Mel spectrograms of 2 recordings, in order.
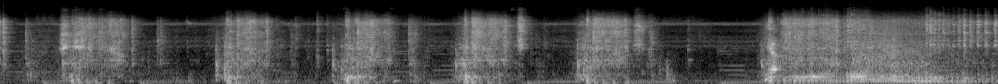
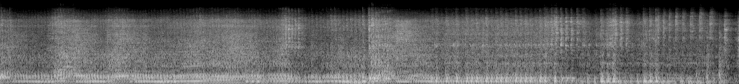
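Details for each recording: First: Free, previously seized TAO pit bike, single-cylinder, with no fuel and sprayed with brake cleaner: short cranking bursts about every 1.5 seconds, then it catches roughly at 7.7 s and runs. Doesn't sound bad. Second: Free, previously seized TAO pit bike with choke on: the engine runs rough and uneven, then falters toward stalling. Owner thinks it may be out of gas; the carb may need a bath or swap.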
